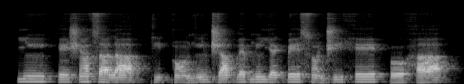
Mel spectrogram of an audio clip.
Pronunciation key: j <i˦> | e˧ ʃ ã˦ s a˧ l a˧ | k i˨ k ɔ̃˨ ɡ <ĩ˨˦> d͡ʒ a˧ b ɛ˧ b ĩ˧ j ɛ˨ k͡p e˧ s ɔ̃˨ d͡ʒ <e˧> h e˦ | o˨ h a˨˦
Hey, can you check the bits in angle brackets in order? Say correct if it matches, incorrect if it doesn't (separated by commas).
incorrect, correct, incorrect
